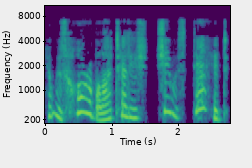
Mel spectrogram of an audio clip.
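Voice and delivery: put-on high, halting, traumatised young woman; haunted recollection rising to high distress; horrified. A narrator's reading. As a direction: relive it in fragments, building to anguish. Reliving seeing a strangled woman.

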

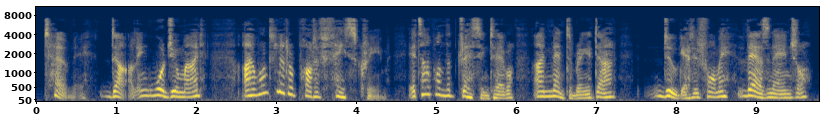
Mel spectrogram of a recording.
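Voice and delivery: high, coaxing society-wife voice; affected wheedling. A narrator's reading. Wife sending her husband for face cream, affected wheedling. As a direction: coax him sweetly, pitched high.

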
